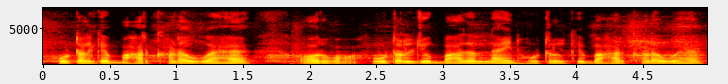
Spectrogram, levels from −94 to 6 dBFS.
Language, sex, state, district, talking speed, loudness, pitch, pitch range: Hindi, male, Jharkhand, Garhwa, 205 wpm, -20 LUFS, 115 Hz, 110-120 Hz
